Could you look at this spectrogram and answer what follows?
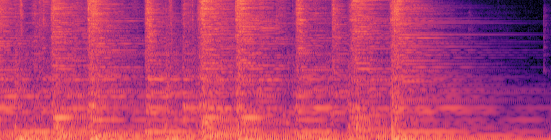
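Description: Bağlama (saz) playing the closing instrumental phrase of a Turkish folk deyiş in quick plucked and strummed strokes, ending on a last note about four seconds in that rings and fades out.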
